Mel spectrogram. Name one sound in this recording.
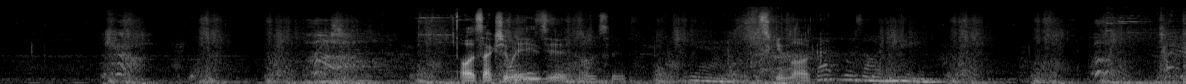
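Video game spells burst and crackle in a fast fight.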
